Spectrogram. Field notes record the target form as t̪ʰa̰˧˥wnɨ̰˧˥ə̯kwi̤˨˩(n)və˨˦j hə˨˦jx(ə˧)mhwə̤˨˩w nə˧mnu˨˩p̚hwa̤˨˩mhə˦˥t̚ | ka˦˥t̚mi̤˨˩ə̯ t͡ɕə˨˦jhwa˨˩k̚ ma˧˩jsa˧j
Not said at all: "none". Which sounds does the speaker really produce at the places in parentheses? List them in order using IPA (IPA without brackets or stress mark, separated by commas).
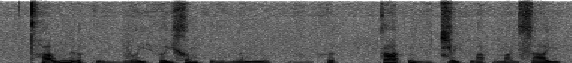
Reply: n, ə˧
